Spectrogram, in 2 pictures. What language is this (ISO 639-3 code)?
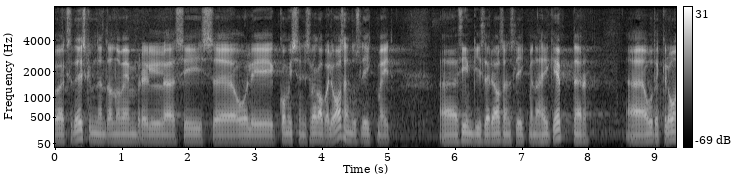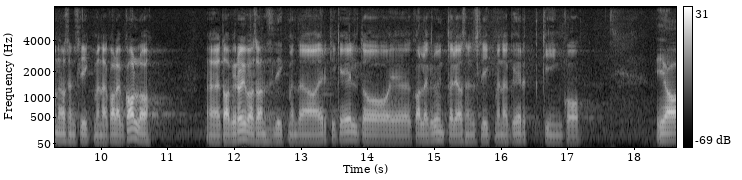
est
